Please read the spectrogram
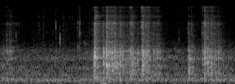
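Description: Close-up crinkling and crunching from eating fast food and handling its paper and cardboard packaging, with a dense burst about a second in that lasts about half a second.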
